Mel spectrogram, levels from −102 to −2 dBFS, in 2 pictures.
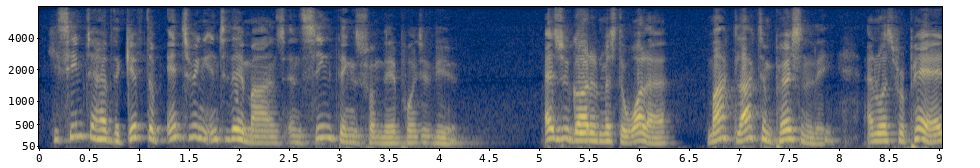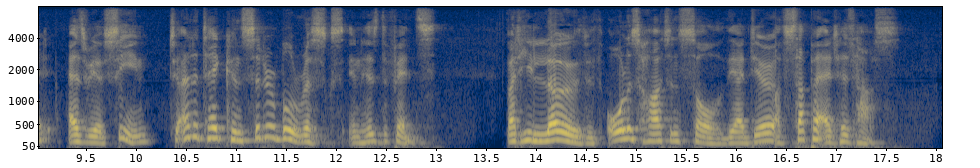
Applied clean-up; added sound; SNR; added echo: neural mask model Resemble Enhance denoiser.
